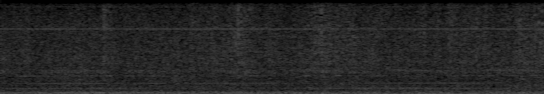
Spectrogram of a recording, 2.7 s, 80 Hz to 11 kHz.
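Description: A Boeing 767-300F cargo jet in X-Plane 12 rolls down the runway for takeoff, a steady, dense engine roar with a faint high whine held evenly throughout, no speech.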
